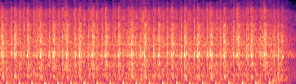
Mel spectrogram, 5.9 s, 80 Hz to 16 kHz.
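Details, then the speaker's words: Gilera DNA 125 scooter, airbox off and spray through the carb: steady starter chug about four compressions a second, never fires; owner suspects engine trouble rather than a fuel system issue. "I wish I had some spray brake cleaner, but there's quite an idea there that this engine's gone bad. It would have started, basically."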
